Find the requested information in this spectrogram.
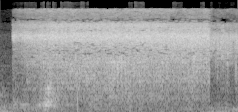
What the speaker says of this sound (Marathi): आता ह्याच तेलामध्ये ना आपण ही अंडी घालून घेऊया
